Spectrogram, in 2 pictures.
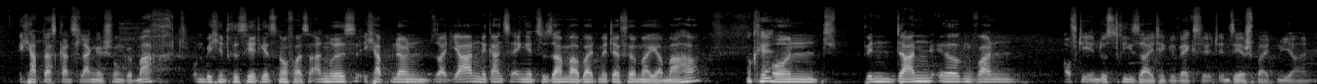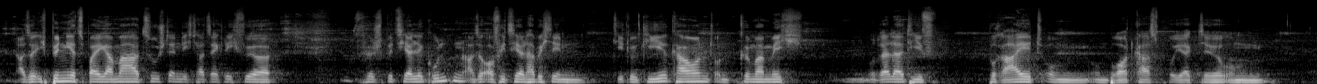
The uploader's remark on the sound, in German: sprechen wir auf der LEaT con in Hamburg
